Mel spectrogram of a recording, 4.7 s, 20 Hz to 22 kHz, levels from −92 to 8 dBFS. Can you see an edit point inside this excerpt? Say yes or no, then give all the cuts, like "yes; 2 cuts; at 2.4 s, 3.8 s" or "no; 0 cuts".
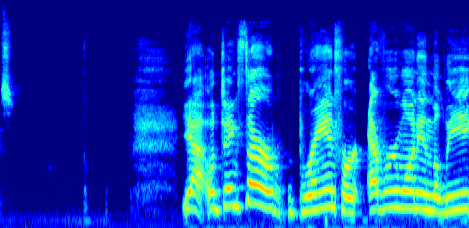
yes; 2 cuts; at 2.5 s, 3.3 s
